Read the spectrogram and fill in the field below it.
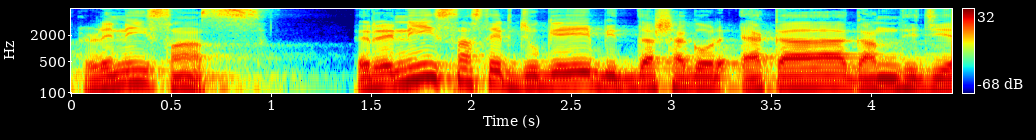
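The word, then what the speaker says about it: Renaissance: একা রেনেইসা এই কি উচ্চারণটা ঠিক করে করো রেনেসা না রেনেইসা রেনেইসা যুগে বিদ্যাসাগর একা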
